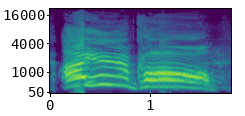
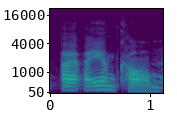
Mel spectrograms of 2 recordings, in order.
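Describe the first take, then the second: First: Much higher and louder, slow exploding yell; furious shout. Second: Much softer, tight forced calm with a laugh; strained calm. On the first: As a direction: finally snap and bellow "calm". Rage is starting to come out. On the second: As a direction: swallow the anger, say "calm" gently. Passenger insists he is calm. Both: Retold or imitated.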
